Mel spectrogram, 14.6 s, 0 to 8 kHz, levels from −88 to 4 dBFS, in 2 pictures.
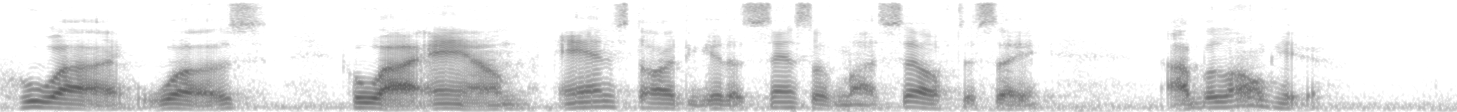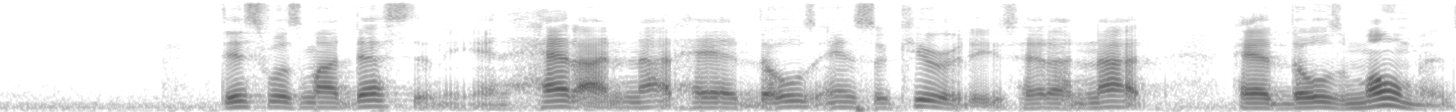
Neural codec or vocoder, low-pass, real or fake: vocoder, 44.1 kHz, 80 mel bands, Vocos; 7.2 kHz; fake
